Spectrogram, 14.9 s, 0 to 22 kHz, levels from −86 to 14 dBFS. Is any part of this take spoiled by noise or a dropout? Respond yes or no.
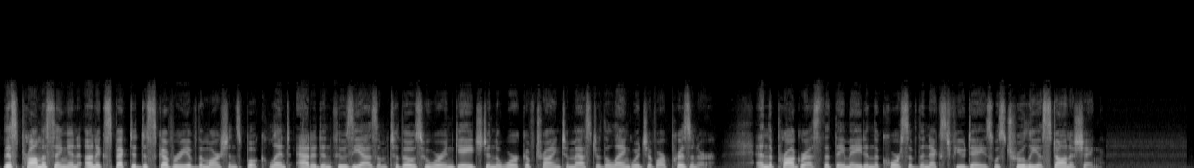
no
